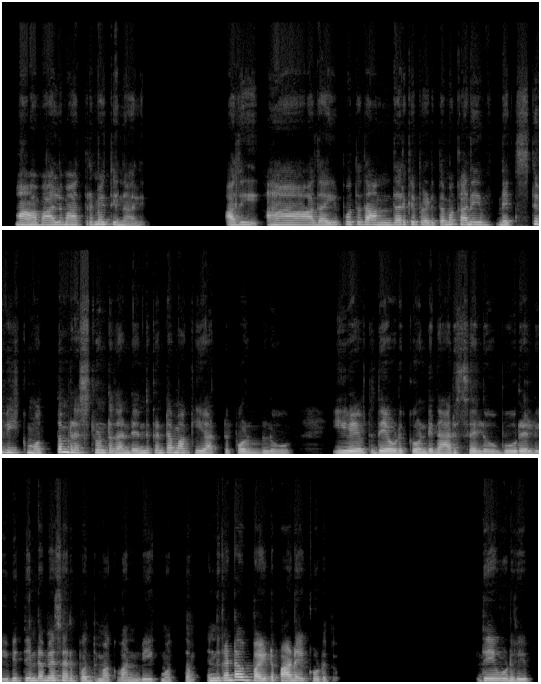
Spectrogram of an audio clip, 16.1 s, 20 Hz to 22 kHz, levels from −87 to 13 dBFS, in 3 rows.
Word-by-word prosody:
ఆ! 205 - +4 0.2
వాళ్ళు 210 +1 +1
మాత్రమే 220 +2 -1
తినాలి. 170 -6 -5 0.9
అది 205 +2 0 0.3
ఆహ్, 205 0 +1
అదయిపోతది 210 +4 -1
అందరికీ 210 +3 -1
పెడతామ. 195 +3 -1
కానీ, 220 0 +2 0.3
నెక్సట్ 185 +7 -4
వీక్ 225 0 -4
మొత్తం 190 +8 +2
రెస్టుంటదండి. 210 -5 -1
ఎందుకంటే 210 +4 -2
మాకీ 205 -2 -3
అర్టి 170 +2 -13
పొండ్లు, 175 -1 -2 0.6
ఈ - - +3
వేవయితే 180 0 +3
దేవుడి 180 0 +5
కొండి‌న 175 -1 +1
అరిసెలు, 175 0 -2 0.2
బూరెలు 175 -1 +1
ఇవి 210 +3 -2
తిండమే 210 +2 +3
సరిపోద్ది 190 -4 -1
మాకు 170 0 -11
వన్ 165 0 -4
వీక్ 175 0 -3
మొత్తం. 170 +2 -9 0.2
ఎందుకంటే 240 +6 +4
అవి 250 - -1
బయట 200 +4 +4
పడేయకూడదు. 195 -2 0 1.5
దేవుడివి 200 -2 +3
195 Hz, 135 wpm, -23 LUFS, 180-210 Hz, 1.5 s, దేవుడి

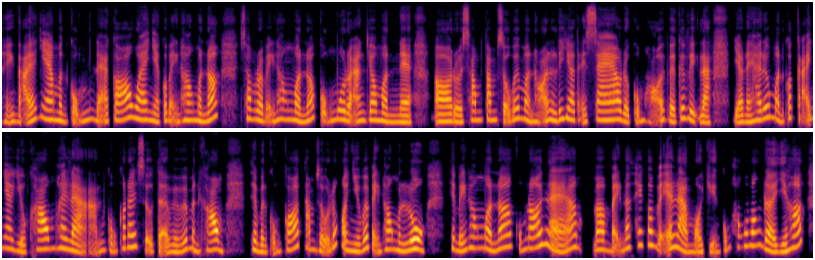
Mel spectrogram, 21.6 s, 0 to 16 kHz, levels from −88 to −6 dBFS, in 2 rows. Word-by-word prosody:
Hiện 205 0 -5
tại 205 - 0
á 255 - 0
nha, 275 -5 +2
mình 235 -5 -1
cũng 245 +7 -5
đã 215 - -1
có 250 +7 +3
qua 285 -5 +3
nhà 230 -5 -2
của 215 - -2
bạn 225 -2 -3
thân 245 +2 -1
mình 220 -3 0
á, 295 +7 +5 0.3
xong 290 -2 -2
rồi 245 -3 +3
bạn 205 +1 -4
thân 265 0 -4
mình 230 -5 +2
á, 260 +6 +1
cũng 235 +1 -4
mua 265 -1 +2
đồ 225 - +3
ăn 230 +2 -1
cho 255 -1 +2
mình 210 -5 0
nè, 190 -1 +2 0.3
ờ, 215 0 +4
rồi 200 -2 +1
xong 250 +4 -4
tâm 255 0 -2
sự 250 - -2
với 285 +4 0
mình 260 -7 -1
hỏi 205 +5 -1
là 255 - +1
lý 265 +4 -1
do 275 -4 +2
tại 245 -5 -6
sao, 255 +3 +2
rồi 205 -5 0
cũng 230 - -6
hỏi 250 +2 -4
về 205 -5 0
cái 300 +9 -1
việc 245 -6 0
là 185 -2 +3 0.3
dạo 190 0 +1
này 195 0 -1
hai 250 +4 +1
đứa 315 +2 +2
mình 265 -9 -2
có 305 - -3
cãi - - -5
nhau 300 -2 -3
nhiều 220 -5 -2
không, 280 +6 +3
hay 300 -2 -1
là 225 -6 +3
ảnh 235 +6 -6
cũng 220 -2 -6
có 310 - -2
đối 340 +2 +1
xử 330 - -4
tệ 195 - -2
về 195 0 -1
với 230 +7 0
mình 270 -7 -3
không, 255 +2 +4 0.4
thì 260 - +3
mình 200 -3 -1
cũng 210 +3 -9
có 260 +9 +3
tâm 265 - -6
sự 220 -5 -1
rất 380 +3 -2
là - - +3
nhiều 220 -3 -1
với 300 - +3
bạn 200 - -3
thân 270 +1 0
mình 225 -1 0
luôn. 270 +1 +8 0.4
Thì 295 - +1
bạn 225 +4 -1
thân 310 0 -4
mình 255 -5 +3
á, 320 +4 +3
cũng 265 - -7
nói 315 +5 +4
là 195 - +3 0.4
á 260 0 +3
b 230 - -9
bạn 225 - -2
đó 300 - +1
thấy 390 0 -2
có 395 - +3
vẻ 340 -2 0
là 300 -9 +4
mọi 195 0 -2
chuyện 200 -1 -7
cũng 295 - -8
hông 330 +1 -9
có 370 - 0
vấn 380 +1 +1
đề 235 -7 +5
gì 200 +2 0
hết 330 - +4
250 Hz, 300 wpm, -21 LUFS, 215-285 Hz, 0.4 s, luôn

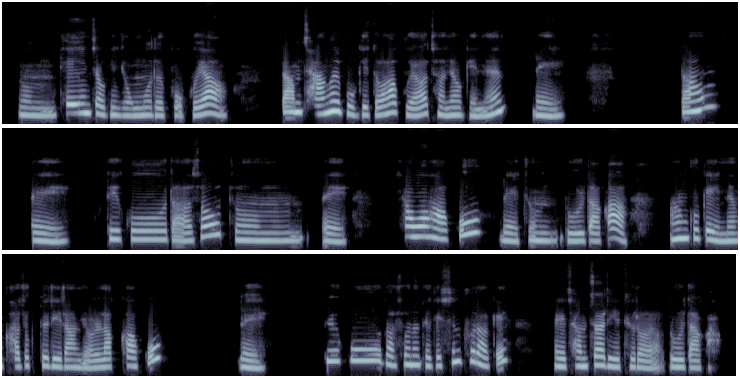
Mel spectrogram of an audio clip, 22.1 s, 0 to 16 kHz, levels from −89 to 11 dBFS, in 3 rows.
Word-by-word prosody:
좀 185 -2 -3
개인적인 235 -5 +2
용무를 180 +1 -2
보고요. 205 +1 +2 0.5
그다음 135 -1 +4
장을 230 +6 +5
보기도 195 -3 -2
하고요. 215 -5 +2
저녁에는 190 - 0 0.3
네. 180 -2 -1 1.2
그다음 340 +9 +3 0.5
네. 190 -2 -1 0.4
그리고 230 -1 -1
나서 305 - +1
좀 205 0 -2 0.2
네, 180 -2 -1 0.5
샤워하고 300 - +4 0.2
네, 200 -3 -1
좀 200 0 -2
놀다가 195 +4 +2 0.4
한국에 250 -1 +2
있는 195 -1 +1
가족들이랑 200 -2 -1
연락하고 205 - +1 0.8
네, 175 -3 -1 0.6
그리고 355 +1 +1
나서는 245 0 +1
되게 225 -1 -2
심플하게 320 - 0 0.5
네 205 -1 +2
잠자리에 210 0 +2
들어요, 185 -4 -1
놀다가. 190 -3 -1
205 Hz, 230 characters per minute, -23 LUFS, 190-245 Hz, 1.2 s, 장을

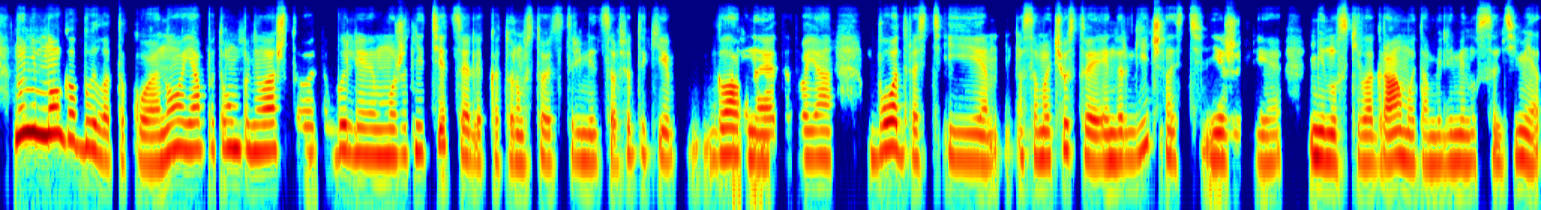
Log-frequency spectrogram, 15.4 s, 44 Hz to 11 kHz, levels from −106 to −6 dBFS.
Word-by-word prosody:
Ну, 310 - +9
немного 325 -4 +9
было 215 -8 0
такое, 155 -1 -3
но 205 +7 +2
я 220 0 +1
потом 225 0 -1
поняла, 210 0 +2
что 210 - -6
это 195 0 -16
были, 190 -1 0
может, 185 +1 -2
не 200 -1 -2
те 120 -9 -1
цели, 170 +3 -4
к 155 - -35
которым 160 0 -5
стоит 155 0 -6
стремиться. 160 0 -6
А - - -7
всё-таки, 185 +1 -6
м, 165 - -8
главное 185 -5 +1
это 165 - -10
твоя 175 0 -2 0.4
бодрость 185 -3 +2
и, 165 -2 -4
м, 155 -1 -3 0.2
самочувствие, 170 -1 -1
энергичность, 170 - -2
нежели 160 0 -3 0.3
минус 165 -3 +3
килограммы 160 +1 +2
там 155 -1 -5
или 155 +1 -5
минус 160 0 -2
сантиметр. 155 - -2
175 Hz, 145 wpm, -22 LUFS, 160-200 Hz, 0.4 s, Ну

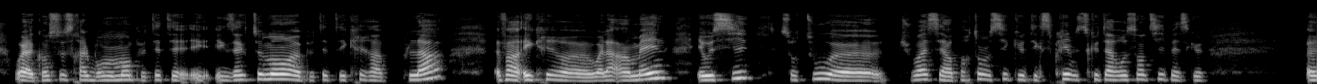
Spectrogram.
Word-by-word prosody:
voilà, 180 -4 +4
quand 195 +4 -3
ce 220 +3 -7
sera 205 0 -6
le 200 - -1
bon 190 0 -3
moment, 210 +2 0
peut-être 205 +2 -8
ex 195 - -4
exactement 215 +3 +4
peut-être 195 +2 -11
écrire 200 +1 -7
à 180 -2 -5
plat, 245 +11 +2 0.5
enfin 205 -3 +2
écrire, 215 0 +1
heu, 170 -3 +1
voilà 180 +1 0
un 190 0 +2
mail 255 +8 +5 0.3
et 200 - +4
aussi 270 +9 +2 0.2
surtout, 240 +5 -2
heu, 185 -4 +4
tu 195 - -22
vois, 225 +2 +1
c'est 220 -2 -5
important 195 +6 -3
aussi 225 +2 -5
que 220 -1 -5
tu 210 0 -10
exprimes 220 +5 -1
ce 205 0 -13
que 225 - -5
tu 220 - -5
as 210 - +2
ressenti 225 +3 -4
parce 195 -2 -8
que, 190 - -10 1.1
heu, 200 - +4
205 Hz, 180 wpm, -20 LUFS, 195-225 Hz, 1.1 s, mail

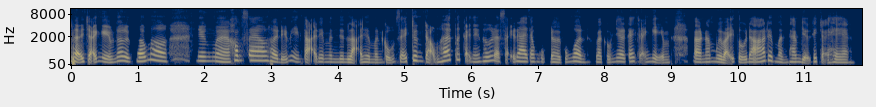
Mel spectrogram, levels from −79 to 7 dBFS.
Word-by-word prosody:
thể - - +7
trải - - +3
nghiệm 190 -7 0
nó 255 +4 +2
được 230 -4 +2
sớm 235 +2 +6
hơn. 265 -7 +4 0.4
Nhưng 255 -1 -1
mà 205 -5 +3
không 285 -1 +3
sao, 275 -2 +3
thời 220 -6 +2
điểm 165 +5 -4
hiện 240 -7 -6
tại - - +1
thì 205 - -3
mình 190 -2 -8
nhìn 185 -1 -3
lại 175 -1 +2
thì 185 +1 -1
mình 165 -1 -7
cũng 155 -1 -3
sẽ 200 -1 -1
trân 270 -3 0
trọng 185 - 0
hết 270 +6 +4
tất 330 0 -5
cả - - -3
những 200 +1 -6
thứ 245 +3 0
đã - - +1
xảy - - -9
ra 225 -2 +4
trong 215 -1 -4
cuộc 195 - -13
đời 185 -2 -1
của 185 - -9
mình, 220 -2 +2 0.2
và 190 -1 -2
cũng 175 +1 -10
như 220 - -4
là 210 - +1
cái 220 +3 -1
trải - - -7
nghiệm 190 -5 -4 0.3
vào 190 -1 +4
năm 195 +3 -5
17 190 0 +2
tuổi 165 -3 -2
đó 205 +5 +3
để 270 - +3
mình 185 -8 -6
tham 200 +1 -2
dự 165 - 0
cái 215 - -2
trại - - -6
hè. 165 -1 -3
205 Hz, 290 wpm, -24 LUFS, 185-245 Hz, 0.4 s, thể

